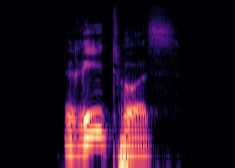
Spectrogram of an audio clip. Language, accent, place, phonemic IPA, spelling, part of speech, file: German, Germany, Berlin, /ˈʁiːtʊs/, Ritus, noun, De-Ritus.ogg
- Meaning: 1. rite (religious custom) 2. rite (one of several canonical ways of celebrating mass)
